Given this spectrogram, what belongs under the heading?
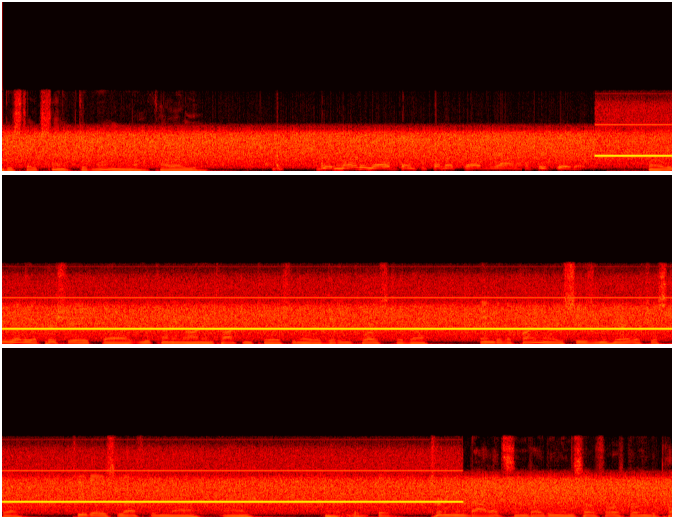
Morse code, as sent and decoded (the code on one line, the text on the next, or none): none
